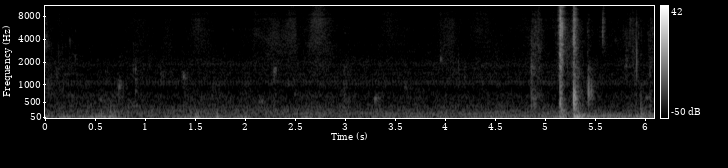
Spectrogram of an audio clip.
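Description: Fishing gear being handled in a small boat: a low steady rumble, then a quick clatter of two or three sharp knocks about five seconds in.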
